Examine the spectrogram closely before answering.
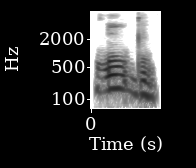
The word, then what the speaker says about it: robot: voyelles E et U, et le T de robot est muet. L'aspirateur robot.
